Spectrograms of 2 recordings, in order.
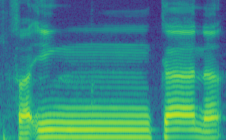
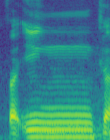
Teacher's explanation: Lihat nun ketemu kaf bunyinya eng nangka. Nangka mingkem ya.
